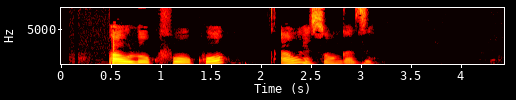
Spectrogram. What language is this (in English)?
Ganda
